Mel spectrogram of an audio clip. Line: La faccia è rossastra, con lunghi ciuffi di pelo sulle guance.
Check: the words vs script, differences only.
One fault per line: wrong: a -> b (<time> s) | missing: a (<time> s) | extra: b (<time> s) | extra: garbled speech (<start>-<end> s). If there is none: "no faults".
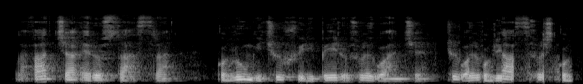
extra: garbled speech (4.5-5.7 s)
